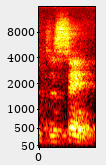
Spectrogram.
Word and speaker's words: dissent: Anyone like to dissent on any of these? Disagree. Disagree, exactly. So you can use that as a noun and a verb. Dissent, dissent, same pronunciation, doesn't shift the stress.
